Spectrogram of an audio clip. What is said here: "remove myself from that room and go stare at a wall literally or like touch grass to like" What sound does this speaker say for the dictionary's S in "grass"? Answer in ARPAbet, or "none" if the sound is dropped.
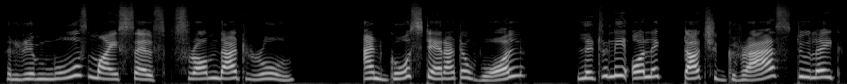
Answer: S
